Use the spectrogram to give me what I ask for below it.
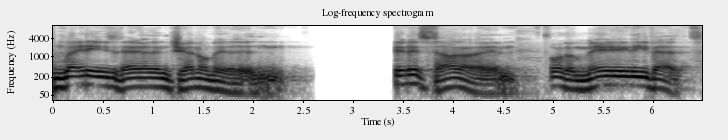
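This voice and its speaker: Using a booming put-on character voice, a man speaks very slowly at a very deep, low pitch. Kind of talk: announcer voice.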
